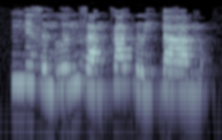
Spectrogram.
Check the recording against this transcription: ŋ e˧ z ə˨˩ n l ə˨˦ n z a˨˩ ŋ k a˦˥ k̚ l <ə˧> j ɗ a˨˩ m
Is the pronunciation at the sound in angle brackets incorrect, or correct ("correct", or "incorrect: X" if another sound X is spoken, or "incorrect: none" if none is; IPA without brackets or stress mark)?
incorrect: ə˨˩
